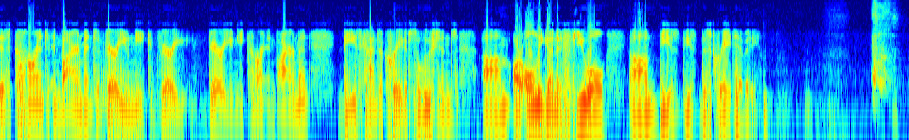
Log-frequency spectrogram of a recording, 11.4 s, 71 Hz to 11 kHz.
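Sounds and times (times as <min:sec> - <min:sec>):
speech: 0:00.0 - 0:09.7
quiet breathing: 0:03.9 - 0:04.3, 0:05.7 - 0:06.1, 0:07.6 - 0:07.9, 0:10.2 - 0:10.7
sharp raspy cough: 0:10.9 - 0:11.3.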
